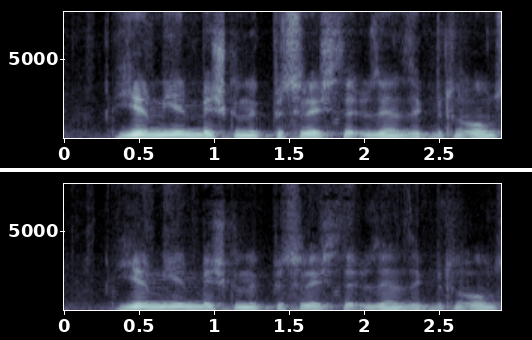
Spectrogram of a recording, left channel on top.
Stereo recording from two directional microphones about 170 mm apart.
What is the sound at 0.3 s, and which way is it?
A man's voice, 35° left (ahead or behind).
